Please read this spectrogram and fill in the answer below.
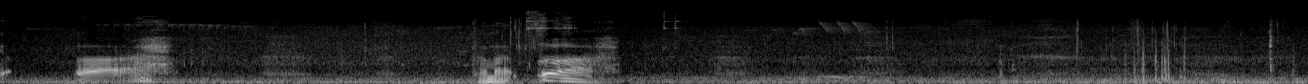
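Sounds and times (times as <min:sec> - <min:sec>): faint bird chirps: 0:00.1 - 0:03.0, 0:07.3 - 0:08.9.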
